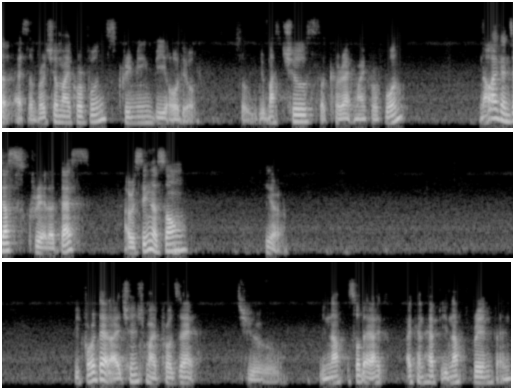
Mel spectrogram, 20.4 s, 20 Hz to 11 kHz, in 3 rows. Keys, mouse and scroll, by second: 3.4 click, 14.1 click, 15.2 click, 15.9 click, 17.0 click, 19.6 0, 19.7 scroll.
